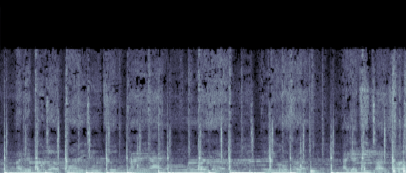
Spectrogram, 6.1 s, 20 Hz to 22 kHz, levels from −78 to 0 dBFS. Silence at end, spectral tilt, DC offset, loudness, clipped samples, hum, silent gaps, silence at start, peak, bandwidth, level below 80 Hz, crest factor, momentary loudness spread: 0 s; -5 dB/octave; under 0.1%; -13 LUFS; under 0.1%; none; none; 0 s; 0 dBFS; 16.5 kHz; -10 dBFS; 10 dB; 5 LU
